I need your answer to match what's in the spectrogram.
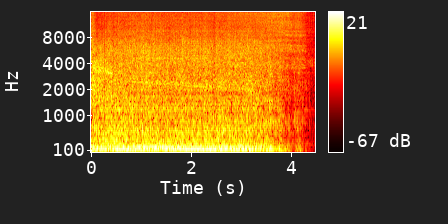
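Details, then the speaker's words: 1977 Pontiac Grand Safari wagon, 301 V8, parked since 1996, run on sprayed brake clean since the carburetor seems completely plugged: loud rough V8 with fast uneven beat, then sags and stalls as the fuel runs out. "All right, I lost the fuel source here. Try it again. Yeah, I think this carburetor is completely plugged because we filled up the float bowl and we aren't getting anything except what goes down it."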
